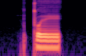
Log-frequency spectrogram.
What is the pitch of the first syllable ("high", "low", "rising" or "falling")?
low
